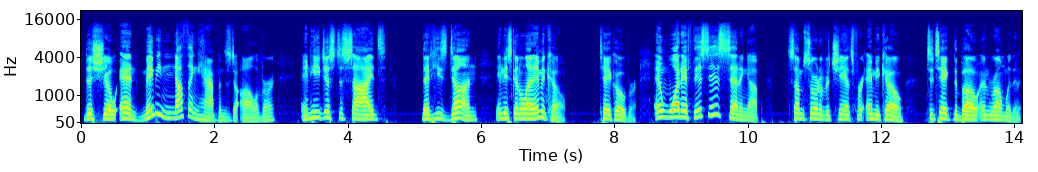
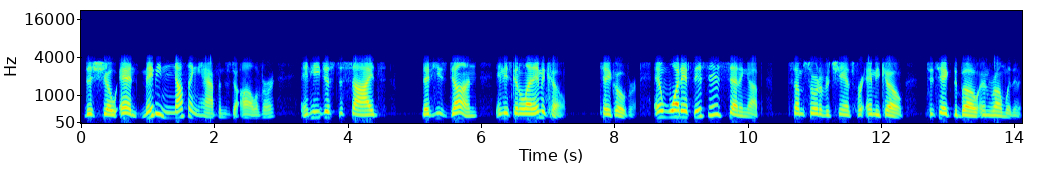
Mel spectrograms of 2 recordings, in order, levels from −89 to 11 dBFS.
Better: first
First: none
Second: phone-call audio

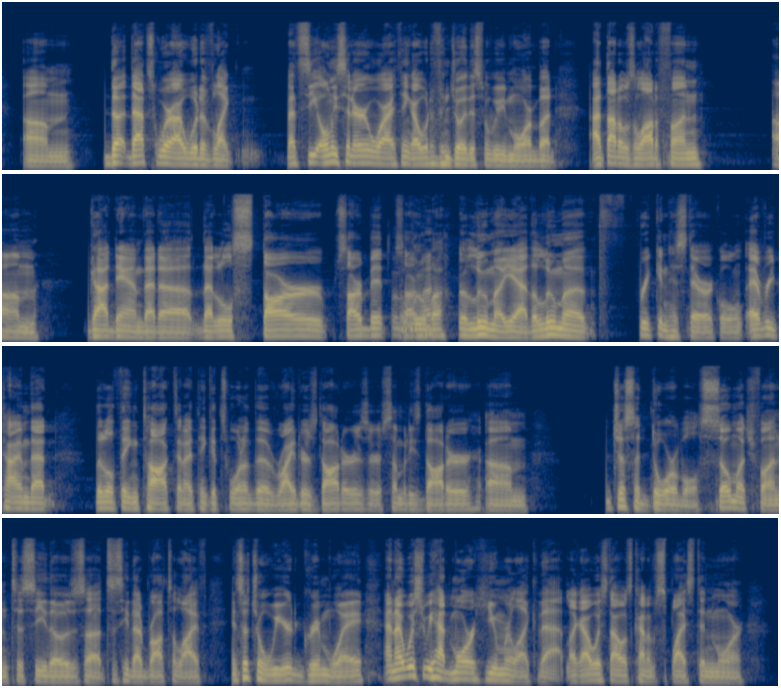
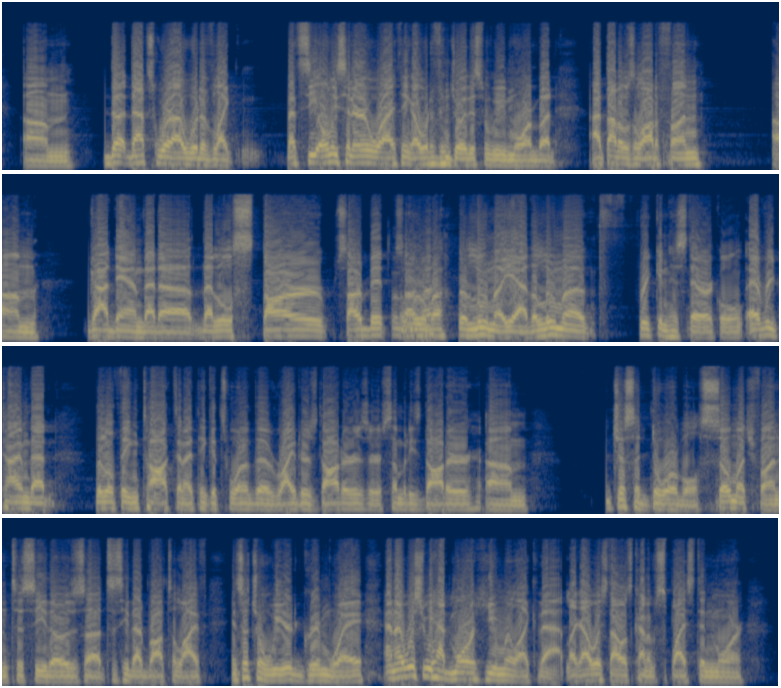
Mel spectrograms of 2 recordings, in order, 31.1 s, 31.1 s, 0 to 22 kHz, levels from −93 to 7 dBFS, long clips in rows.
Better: first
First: none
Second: distortion; heavy; 11% of the sound clipped

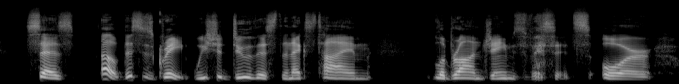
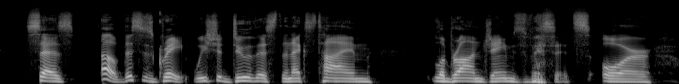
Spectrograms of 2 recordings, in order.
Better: second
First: thin; somewhat; fading below 300 Hz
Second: none

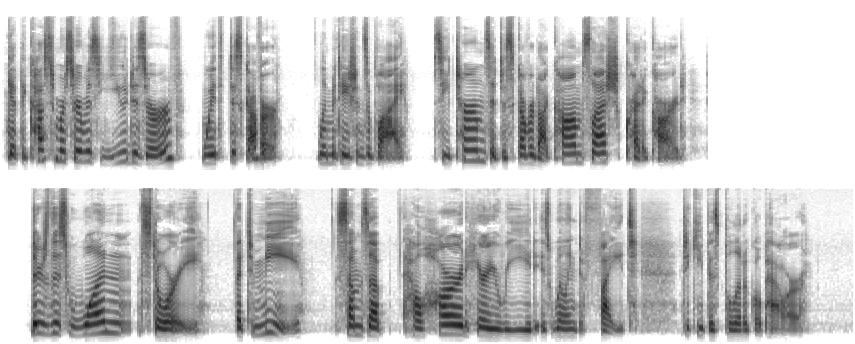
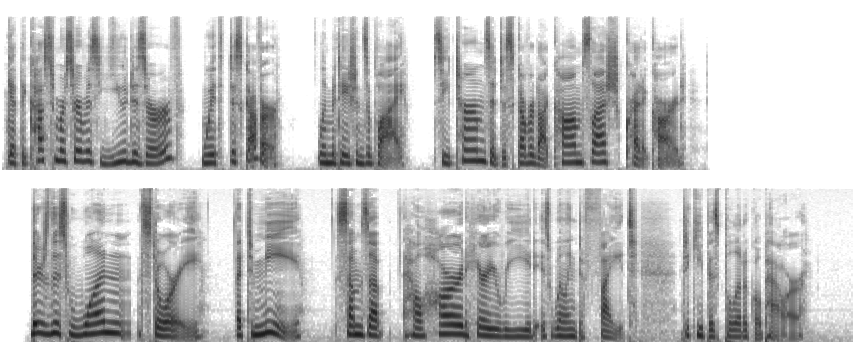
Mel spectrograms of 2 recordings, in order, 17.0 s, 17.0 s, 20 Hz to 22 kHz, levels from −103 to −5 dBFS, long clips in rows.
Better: second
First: thin; very; fading below 300 Hz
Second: none

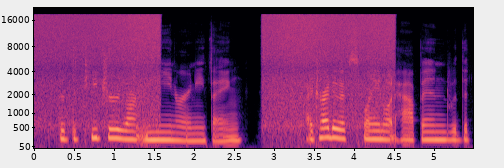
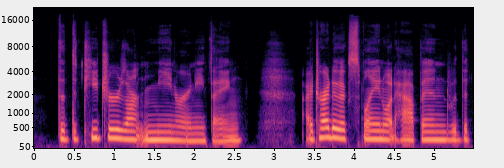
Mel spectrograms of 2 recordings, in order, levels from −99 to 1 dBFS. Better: second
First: hiss; loud; until 1.5 s and from 3 to 4.5 s; 3 dB below the speech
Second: none

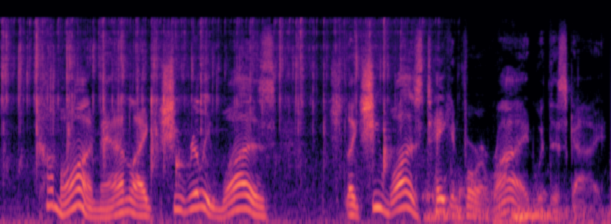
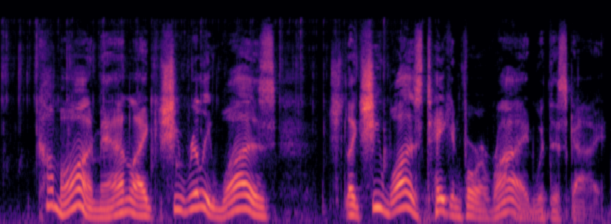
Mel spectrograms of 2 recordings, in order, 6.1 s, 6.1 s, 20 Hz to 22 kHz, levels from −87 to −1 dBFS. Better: second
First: rain or running water; loud; throughout; 8 dB below the speech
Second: rain or running water; faint; throughout; 25 dB below the speech

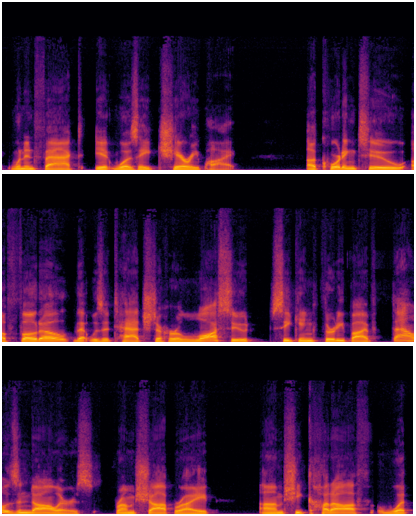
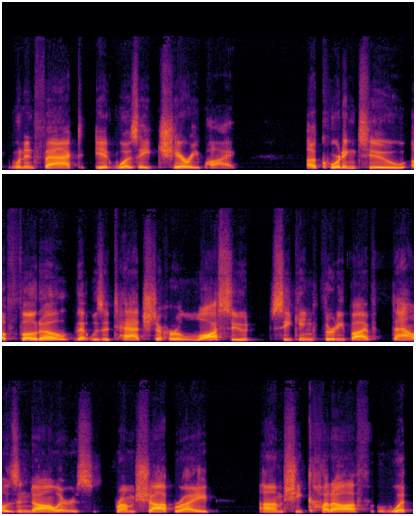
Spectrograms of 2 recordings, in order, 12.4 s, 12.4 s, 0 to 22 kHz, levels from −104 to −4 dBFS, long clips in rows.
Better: first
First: none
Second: thin; very; fading below 350 Hz

